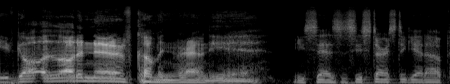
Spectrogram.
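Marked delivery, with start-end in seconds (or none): 0.0-2.5 put-on rough, grungy British accent. Voicing a character in a scene as he starts to get up, generic grungy British accent. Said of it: "I can just do generic grungy British accent".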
